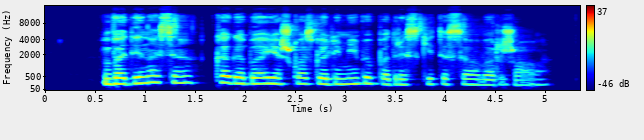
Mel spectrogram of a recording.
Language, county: Lithuanian, Vilnius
